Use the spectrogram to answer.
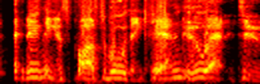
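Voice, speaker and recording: A female-sounding voice is heard. It is a put-on character voice with a fairly high pitch. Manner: cheerful, can-do.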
